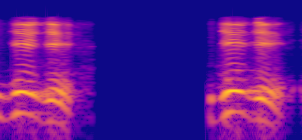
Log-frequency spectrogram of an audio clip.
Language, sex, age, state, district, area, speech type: Maithili, male, 45-60, Bihar, Saharsa, urban, conversation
